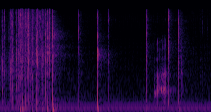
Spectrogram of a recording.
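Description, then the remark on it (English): A deck of playing cards is riffled quickly, a dense fluttering burst lasting under a second, followed by a few scattered crisp card taps and flicks over a faint steady hum. “We got cards. Okay, I'm not a magician, you won't be surprised, okay? But I'm gonna give these a few shuffle.”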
